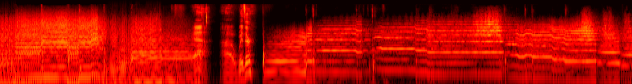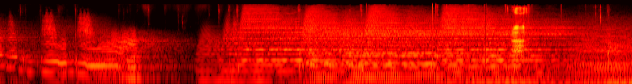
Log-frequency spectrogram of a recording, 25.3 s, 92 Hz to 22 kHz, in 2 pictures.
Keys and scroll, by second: 1.7 F4, 18.6 F4, 19.6 F4, 19.8 F4.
